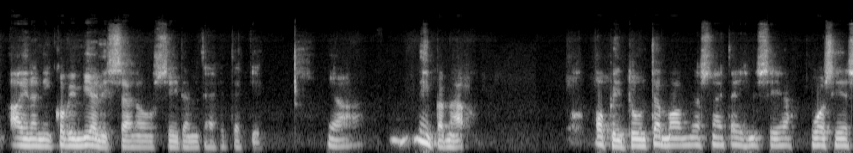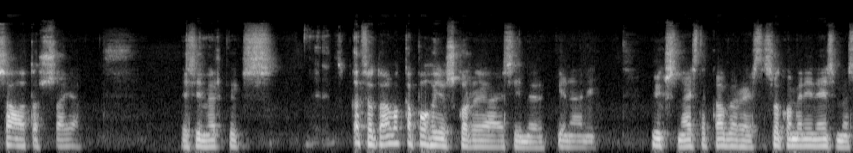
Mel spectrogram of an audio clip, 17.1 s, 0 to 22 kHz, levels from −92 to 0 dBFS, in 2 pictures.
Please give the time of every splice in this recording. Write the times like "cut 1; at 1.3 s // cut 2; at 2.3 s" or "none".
none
